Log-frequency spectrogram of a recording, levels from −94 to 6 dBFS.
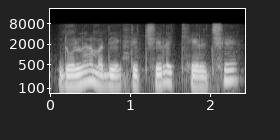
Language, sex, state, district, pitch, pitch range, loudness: Bengali, male, West Bengal, Cooch Behar, 125 Hz, 120-150 Hz, -14 LUFS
